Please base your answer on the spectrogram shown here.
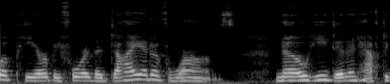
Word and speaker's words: Worms: town that was called Worms, and we usually pronounce it Worms, more like a V.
